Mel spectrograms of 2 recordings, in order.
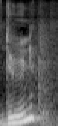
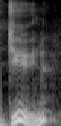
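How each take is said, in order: First: It starts with a plain D sound. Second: It starts with a J-like sound. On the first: "You can pronounce it American, which is Dune, D O O N" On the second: "or you can pronounce it Australian, which is June, J O O N"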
